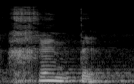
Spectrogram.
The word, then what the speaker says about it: gente: Assim nós pronunciaremos gente, quer dizer gente.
